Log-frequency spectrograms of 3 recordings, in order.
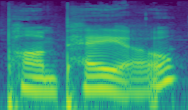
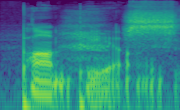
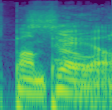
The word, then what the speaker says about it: Pompeo: Also, his name is pronounced Pompeo. Oh, like we were talking off air about how it's not Poopeo, but it's also not Pompeo. It's Pompeo. So much like the Greek resort city of Pompeii.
